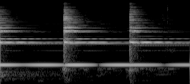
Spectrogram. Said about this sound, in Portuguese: Este é o Badalo do Reclame e eu sou o Reclame.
